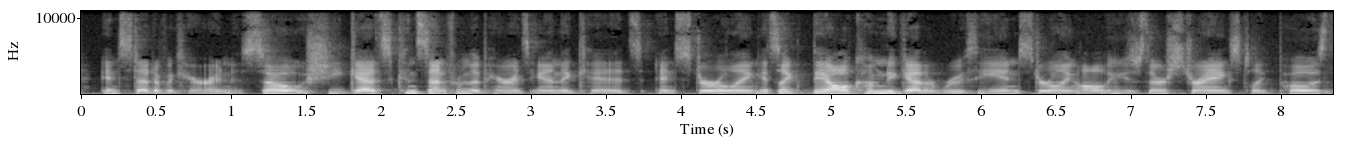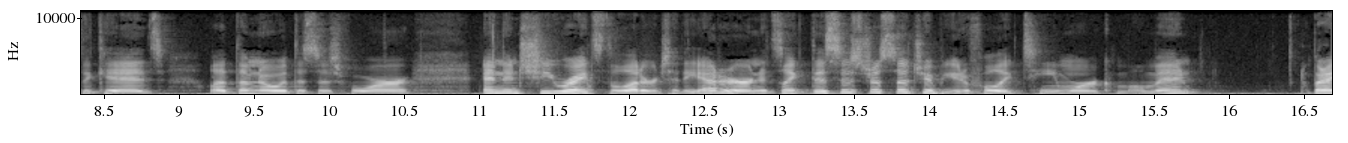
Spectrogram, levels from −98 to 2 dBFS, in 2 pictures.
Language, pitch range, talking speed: English, 160-195 Hz, 225 wpm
